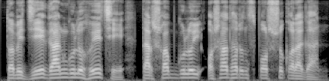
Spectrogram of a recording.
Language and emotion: Bengali, neutral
